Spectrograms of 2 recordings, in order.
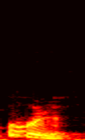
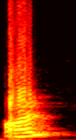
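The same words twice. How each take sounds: First: "ol" with closed O, as in eau; drawn-out "ol" with rounded, tight lips. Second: "ol" with open O, as in créole; drawn-out "ol" with a wide open vowel. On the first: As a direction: say "ol" with a narrow rounded vowel. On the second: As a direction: say "ol" with the mouth more open. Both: Shown as a demonstration. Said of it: "Au son ouvert ou fermé".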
